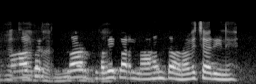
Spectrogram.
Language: Punjabi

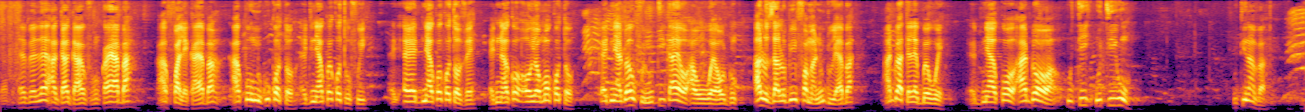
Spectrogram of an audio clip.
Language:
Ikposo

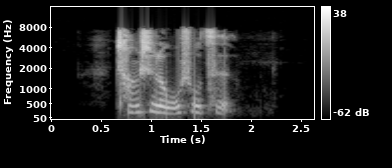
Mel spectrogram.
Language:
Chinese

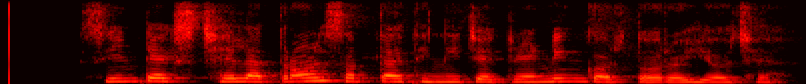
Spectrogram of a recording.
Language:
Gujarati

